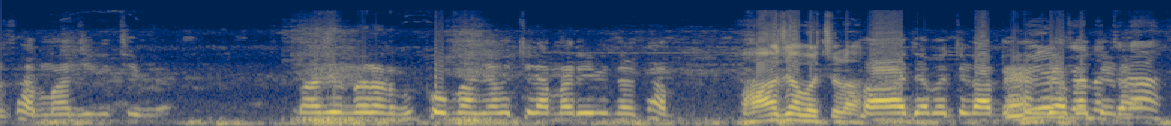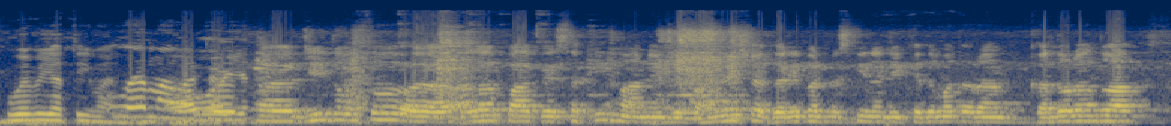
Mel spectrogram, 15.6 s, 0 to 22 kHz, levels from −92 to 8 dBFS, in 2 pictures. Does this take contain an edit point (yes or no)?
yes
